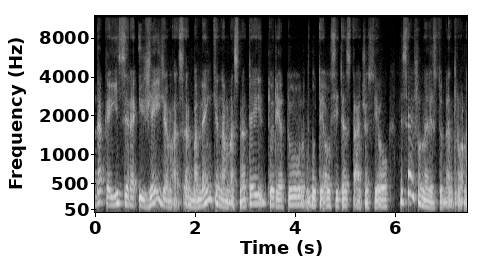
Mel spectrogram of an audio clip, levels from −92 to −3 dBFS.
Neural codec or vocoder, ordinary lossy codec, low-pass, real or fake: codec, 44.1 kHz, 7.8 kbps, DAC; Opus, 16 kbps; 10.8 kHz; fake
